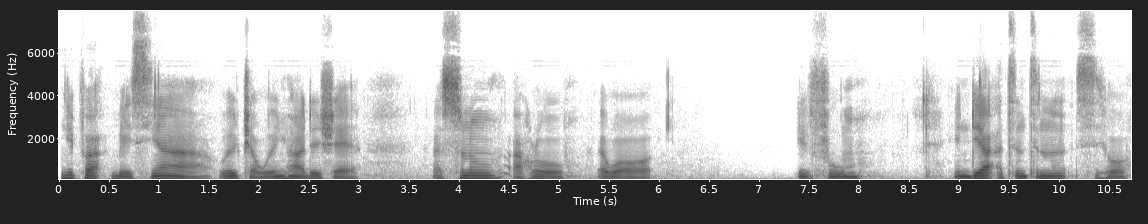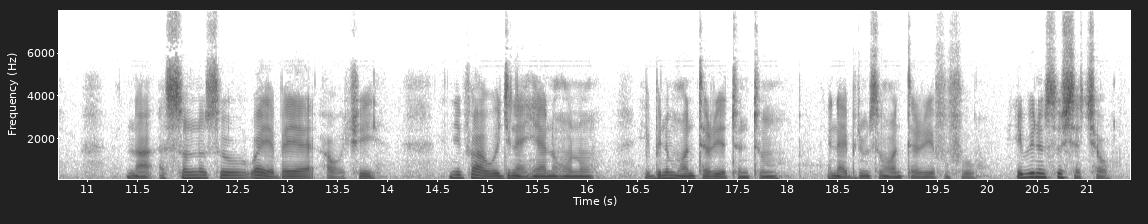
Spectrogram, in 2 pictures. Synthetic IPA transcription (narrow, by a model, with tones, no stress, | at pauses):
n̩˦ɲĩ˦pʰa˦bæ˨si˨˦a˦a˨wɔ˦t͡ɕᶣa˨wɔ˨˦ɲᶣũ˦a˦dɪ˦ɕᶣɛ˨ | ɛ˨sʊ̃˦nʊ̃˦a˨hʊ˦ɾʊ˦ | wɔ˨ | e˨fu˨˦m˦˨ | n̩˨du˦a˦ʔa˨tʰɪ̃˦n˦tʰɪ˦nʊ̃˦si˨hɔ˦ | nã˨ʔɛ˨sʊ̃˦nː˦ʊ̃˦sʊ˦wʔɔ˦jɛ˨bɛ˦jɛ˦a̰˨wɔ˨t͡ɕᶣɪ˦ | ɲ̩˦ɲĩ˦pʰa˦a˨wɔ˦d͡ʑi˦nã˨ɦĩ˦ɛ˦nʊ̃˦ɦɔ̃˦nʊ̃˦ | e˨bi˦nʊ̃˦m˦hɔ̃˦n̩˦tʰa˨ɾɪ˦ɛ˨tʰũ˨ntʰũ˦m | ɛ˦nã˨e˨bi˦nʊ̃˦m̩˦sʊ˦hɔ̃˨n̩˦tʰa˨ɾɪ˦ɛ˨fu˨fu˨ | e˦bi˦nʊ̃˦sʊ˦ɕɛ˨t͡ɕʰɛ˦w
